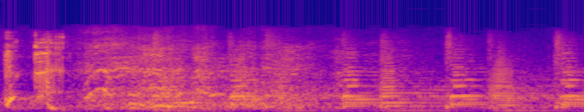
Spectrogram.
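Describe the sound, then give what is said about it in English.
Hiccups from a cartoon character, a few sharp voiced gulps breaking through a continuous, chuckling, voice-like stream of sound that stays fairly loud throughout. “Well, I got the hiccups.”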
